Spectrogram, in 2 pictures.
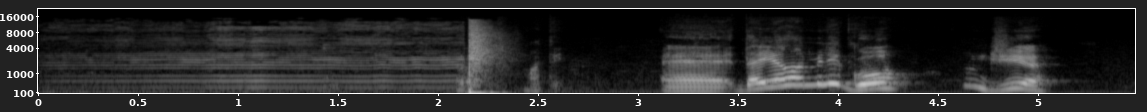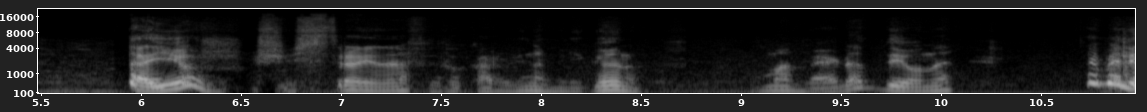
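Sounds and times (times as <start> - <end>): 
mosquito whining close to the microphone: 0.0 - 2.4
sharp smack: 2.1 - 2.4
speech: 2.1 - 5.2, 6.0 - 10.9.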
